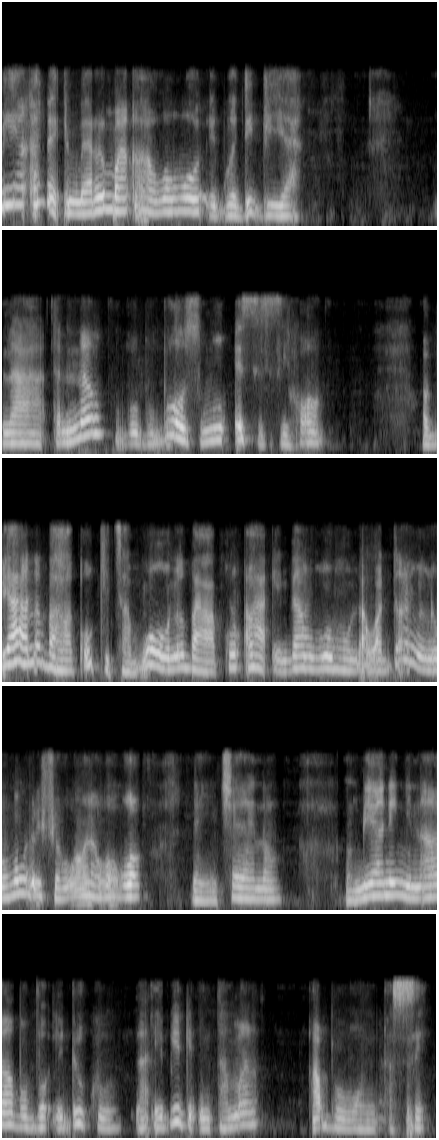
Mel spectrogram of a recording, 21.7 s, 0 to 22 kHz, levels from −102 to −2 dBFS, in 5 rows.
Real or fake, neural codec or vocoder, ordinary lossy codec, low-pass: fake; codec, 24 kHz, 1.5 kbps, HILCodec; Opus, 32 kbps; 7.2 kHz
